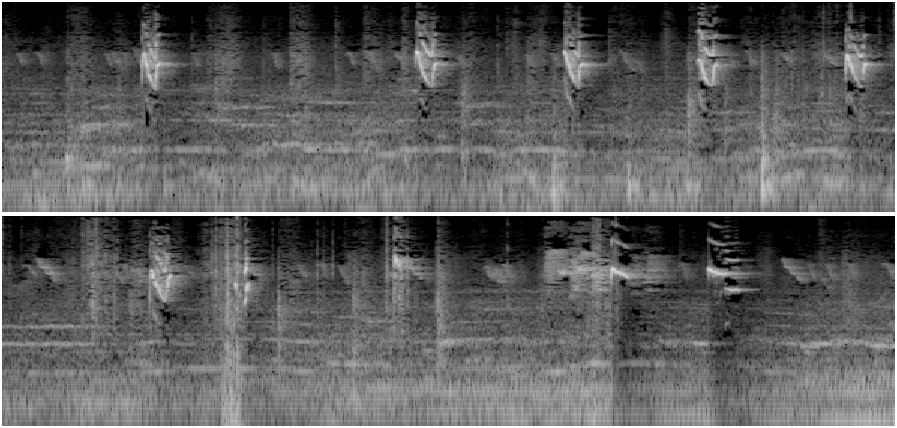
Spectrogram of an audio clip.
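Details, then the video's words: Starling calling persistently, played to lure starlings: a long run of loud, sharp, descending squawks repeated every second or so, mixed with softer chatter and one brief low thump. "sound of the gacor starling"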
